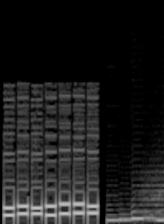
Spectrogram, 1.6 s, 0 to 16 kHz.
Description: DTMF, heard as telephone touch tones, tones of about 130 ms. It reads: 1542698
